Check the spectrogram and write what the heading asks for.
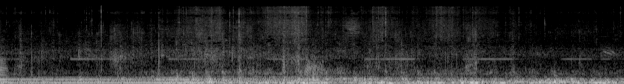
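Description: A vehicle's reversing alarm beeping about once a second, a short single-pitched beep each time, over a steady low rumble.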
